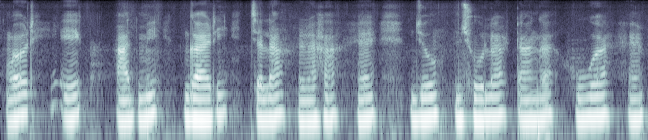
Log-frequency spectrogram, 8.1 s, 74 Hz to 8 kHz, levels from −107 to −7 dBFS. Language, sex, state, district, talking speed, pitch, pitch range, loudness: Hindi, male, Bihar, Patna, 50 wpm, 155 Hz, 150-165 Hz, -18 LUFS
